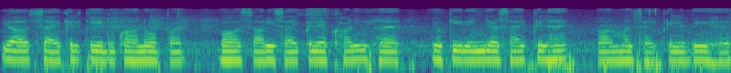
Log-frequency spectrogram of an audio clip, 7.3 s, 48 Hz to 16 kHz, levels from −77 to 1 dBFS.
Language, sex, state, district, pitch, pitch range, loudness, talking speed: Hindi, male, Haryana, Rohtak, 140 Hz, 135-140 Hz, -16 LUFS, 155 wpm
